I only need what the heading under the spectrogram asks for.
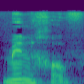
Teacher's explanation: نو دا نون موږ اظهاروو. اظهار دا معنا چې هغه نون ښکاره کېږي. اوس د نون ساکن څخه وروسته د حروف حلقي څخه راغله، نو موږ دا نون اظهاروو، ښکاره کوو.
